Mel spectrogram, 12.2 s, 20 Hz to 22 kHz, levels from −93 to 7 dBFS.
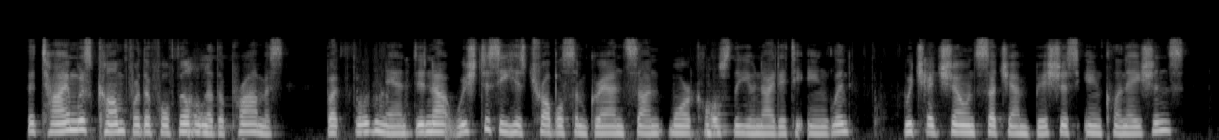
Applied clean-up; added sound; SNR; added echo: neural mask model DeepFilterNet 3.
